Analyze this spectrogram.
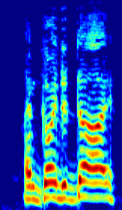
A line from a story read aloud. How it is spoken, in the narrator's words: she wailed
